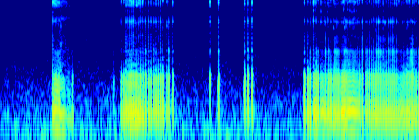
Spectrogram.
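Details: A sleeping puppy snores beneath the covers in a small room: short rough snorts and brief clicks, then a longer steady rasping snore near the end.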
